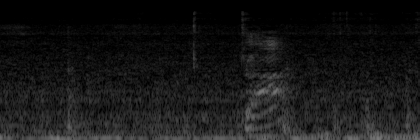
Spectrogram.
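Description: A short, high-pitched, meow-like cry about a second and a quarter in, rising and then falling in pitch, over a steady low hum.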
